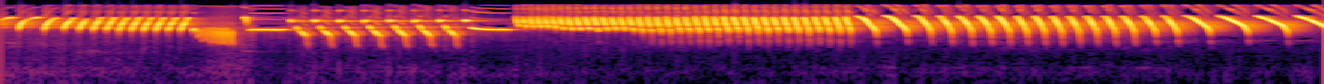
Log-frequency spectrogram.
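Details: Belgian canary singing a warm-up song: fast trains of high, sharp repeated notes, a brief buzzy burst near the middle, then long rapid rolling trills of descending slurred notes that carry to the end.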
